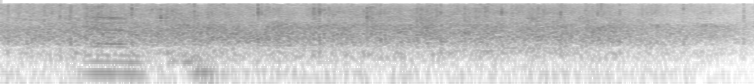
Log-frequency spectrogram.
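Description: A crowd claps steadily in a dense, even wash of applause lasting several seconds, with a faint voice briefly audible underneath at the start before the clapping gradually thins.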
